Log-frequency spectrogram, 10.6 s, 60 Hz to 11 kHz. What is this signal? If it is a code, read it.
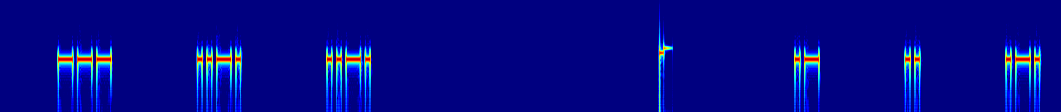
Morse code, heard as a keyed tone, about 25 wpm, spaced as for 9 wpm, 690 Hz. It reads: OFF AIR
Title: 6x Character Spacing - Top 200 Words - 25wpm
